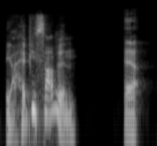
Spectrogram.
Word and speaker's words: Samhain: Savin, das ist der keltische Name dessen, was dann später mal Halloween geworden ist. Aha. Äh, wenn das Samhain steht, das heißt eigentlich Savin, weil das ja. keltisch ausgesprochen wird.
